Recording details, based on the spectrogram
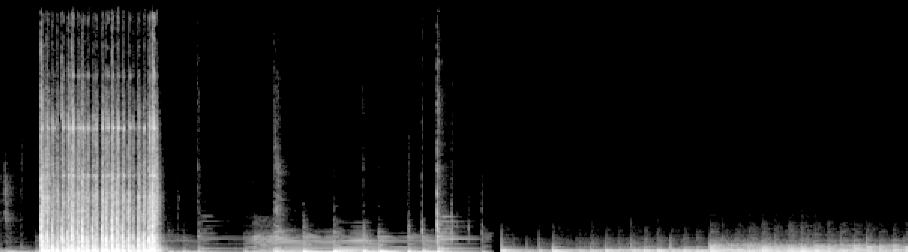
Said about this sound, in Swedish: Det är på dörren igen. Det är ett helt annat, mycket mer desperat eh, knackande den här gången.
